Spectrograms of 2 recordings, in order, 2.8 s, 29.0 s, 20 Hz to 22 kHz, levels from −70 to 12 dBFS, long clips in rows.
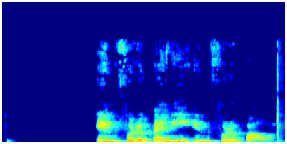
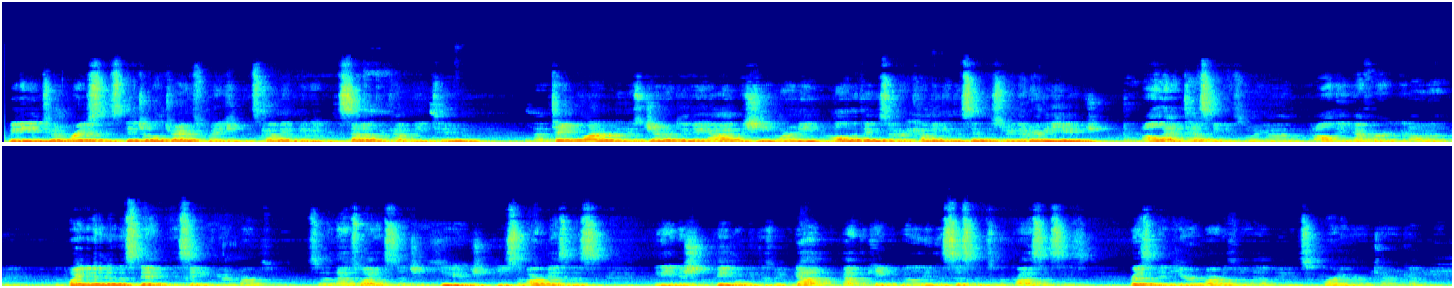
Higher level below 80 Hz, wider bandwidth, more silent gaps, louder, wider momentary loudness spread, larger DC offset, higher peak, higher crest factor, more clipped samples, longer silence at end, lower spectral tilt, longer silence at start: second, -64 dBFS vs -24 dBFS; first, 16.5 kHz vs 13.5 kHz; neither; second, -18 LUFS vs -15 LUFS; second, 6 LU vs 13 LU; neither; about the same, 0 dBFS vs -2 dBFS; first, 20 dB vs 12 dB; neither; about the same, 0 s vs 0 s; second, -4.5 dB/octave vs -6 dB/octave; about the same, 0.05 s vs 0 s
